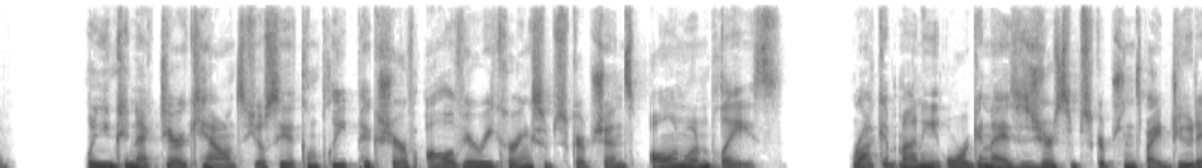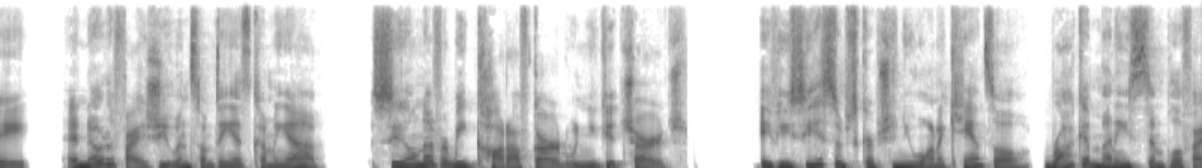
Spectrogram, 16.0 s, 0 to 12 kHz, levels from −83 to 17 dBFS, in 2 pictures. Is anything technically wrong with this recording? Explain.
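No, nothing technically wrong turns up here; it all sounds just as it should.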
